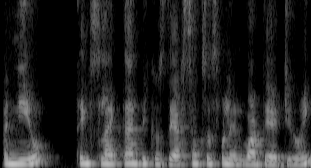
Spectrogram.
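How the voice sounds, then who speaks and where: A woman speaks with an Indian accent. Her pitch is fairly high and her tone is dark and mellow. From India, Kerala. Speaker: tech executive. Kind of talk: interview. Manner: halting.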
